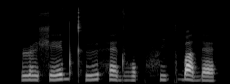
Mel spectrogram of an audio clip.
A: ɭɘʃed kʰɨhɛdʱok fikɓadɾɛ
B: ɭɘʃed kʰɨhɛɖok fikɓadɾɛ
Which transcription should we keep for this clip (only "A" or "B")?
A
